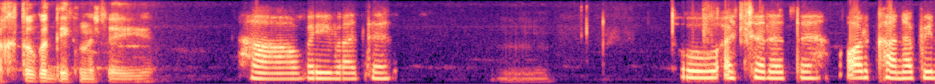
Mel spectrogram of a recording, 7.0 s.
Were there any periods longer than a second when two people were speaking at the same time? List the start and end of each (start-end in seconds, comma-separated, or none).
none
